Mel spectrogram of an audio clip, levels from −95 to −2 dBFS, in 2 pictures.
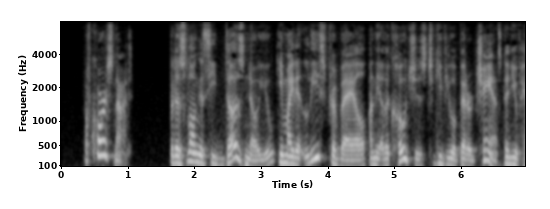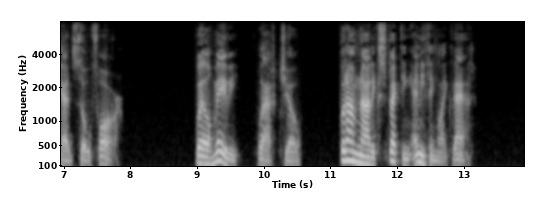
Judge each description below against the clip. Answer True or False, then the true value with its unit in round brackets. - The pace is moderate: True (180 wpm)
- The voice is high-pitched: False (135 Hz)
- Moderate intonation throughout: False (7.4 semitones)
